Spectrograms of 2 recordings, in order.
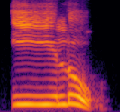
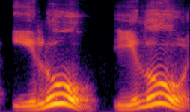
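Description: First: The first syllable has a high level tone. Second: The first syllable has a rising tone. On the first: The speaker calls it wrong. "that's kind of your first tone, fourth tone is one of the harder ones" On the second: The speaker calls it right. "that's like very natural, up, down"

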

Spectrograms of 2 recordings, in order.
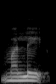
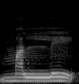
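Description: First: The l sound is short and single. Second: The l sound is long and doubled. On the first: It has no meaning. The speaker calls it wrong. "ఒత్తి పట్టి చదవకపోతే ఎలా ఉంటుందో చూడండి" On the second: It is a meaningful word. The speaker calls it right. "వత్తి పట్టి పలికి చదివితేనే దానికి ఒక మీనింగ్ అనేది వస్తుంది"

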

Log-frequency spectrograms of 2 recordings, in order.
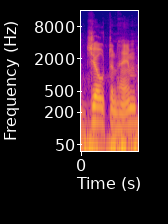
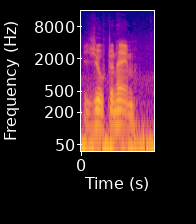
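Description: First: The word begins with an English J sound. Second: The word begins with a Y sound. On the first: The speaker calls it wrong. "In English, so I don't say Jotunheim" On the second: The speaker calls it right. "I say Jotunheim"

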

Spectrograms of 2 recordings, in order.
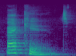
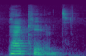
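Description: Both takes have the same delivery.

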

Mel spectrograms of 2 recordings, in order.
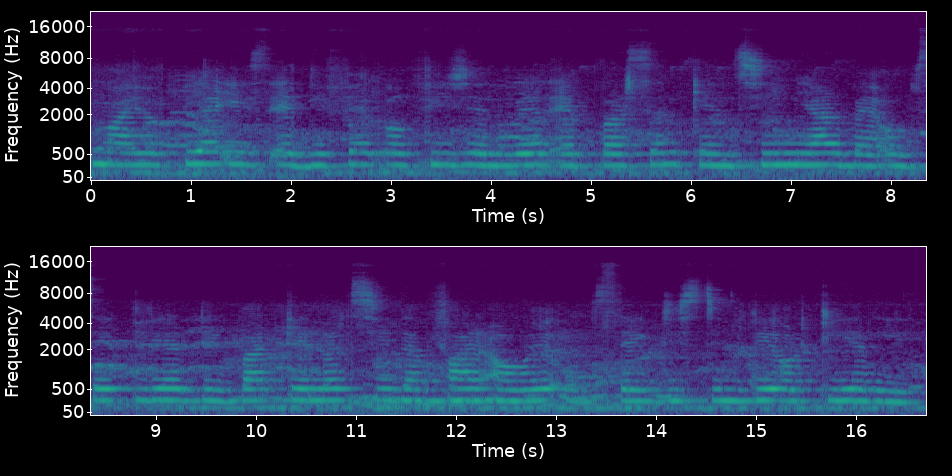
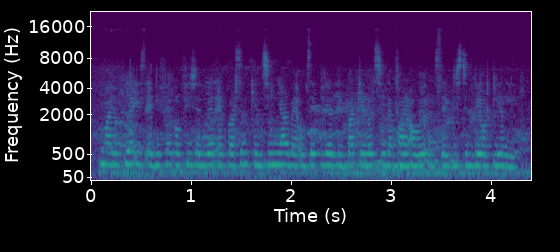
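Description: First: It is said too slowly. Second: It is said too fast.

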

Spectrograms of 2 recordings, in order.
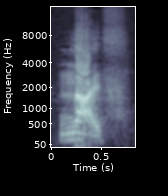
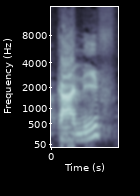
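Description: First: The word begins with an n sound. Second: The word begins with a k sound. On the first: The speaker calls it right. "c'est knife" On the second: The speaker calls it wrong. "Ni pas canif, pas dit canif encore"

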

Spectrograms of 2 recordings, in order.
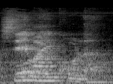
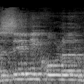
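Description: First: The second syllable sounds like 'my'. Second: The second syllable sounds like 'me'. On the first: "어떤 미국어는 세마이콜론이라고 합니다" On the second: "원어민은 세미콜론 그럽니다"

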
